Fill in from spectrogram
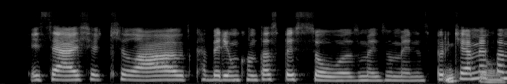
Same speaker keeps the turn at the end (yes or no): yes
